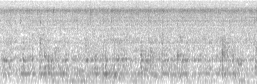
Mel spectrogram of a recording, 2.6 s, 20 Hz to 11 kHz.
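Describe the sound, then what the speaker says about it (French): Tap water runs steadily as spinach is washed in very cold water at a sink, a constant close splashing stream with faint rustles of leaves in the water. "je vais laver encore mes épinards au moins 2 fois avec de l'eau très froide"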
